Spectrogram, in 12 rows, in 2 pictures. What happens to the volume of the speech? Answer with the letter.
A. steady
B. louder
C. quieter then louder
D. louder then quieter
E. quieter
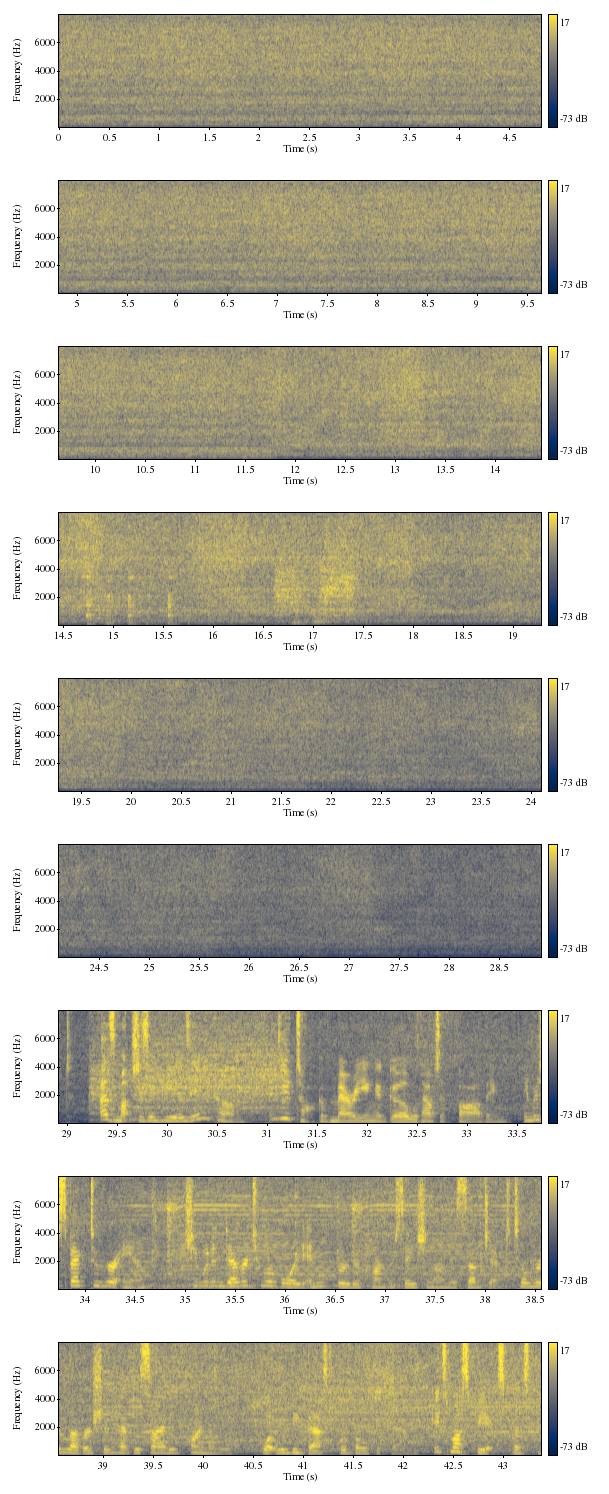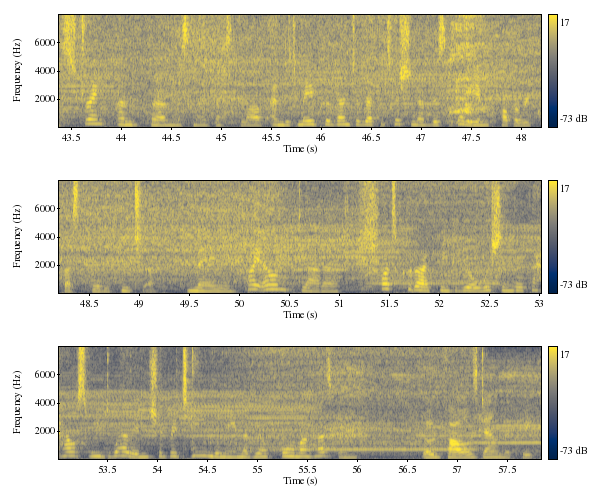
A.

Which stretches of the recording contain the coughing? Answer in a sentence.
The coughing can be heard from 14.6 to 16.0 s and from 47.2 to 47.8 s.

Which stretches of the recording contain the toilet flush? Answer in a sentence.
You can hear the toilet flush from 16.6 to 17.4 s, from 29.2 to 31.2 s and from 49.9 to 51.4 s.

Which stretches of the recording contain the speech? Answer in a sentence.
You can hear the speech from 29.0 to 57.8 s.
